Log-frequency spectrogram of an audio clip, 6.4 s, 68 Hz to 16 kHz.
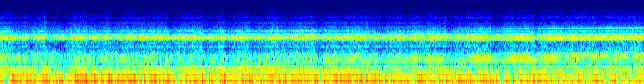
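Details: Kawasaki Ninja 250 under way, GoPro mounted by the front wheel near the engine: a steady engine drone with a constant high-pitched whine over it; a strange engine noise, cause unidentified.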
